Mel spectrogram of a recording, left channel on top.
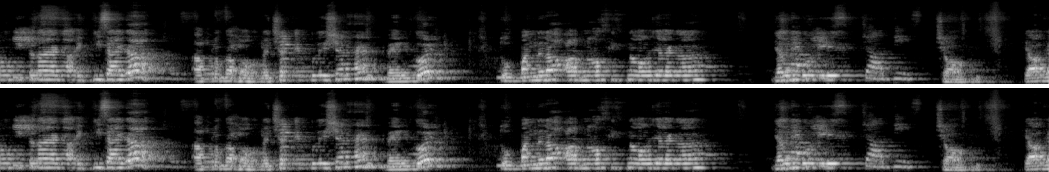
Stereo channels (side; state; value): both; identical; correlation 1.00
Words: कितना आएगा? 21 आएगा। आप लोग का बहुत अच्छा कैलकुलेशन है, वेरी गुड। तो 15 और 9 कितना हो जाएगा? जल्दी बोलिए। 24। क्या हो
